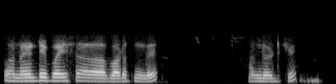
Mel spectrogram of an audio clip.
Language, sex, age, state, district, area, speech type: Telugu, male, 18-30, Andhra Pradesh, Srikakulam, rural, conversation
